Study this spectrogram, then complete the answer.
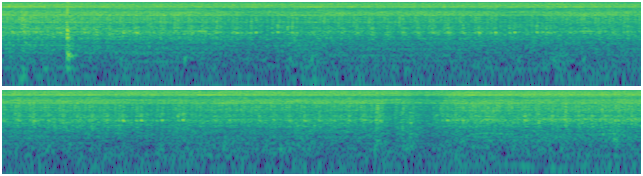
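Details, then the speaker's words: Renault Twingo after replacing the engine mounts, handbrake on, test in gear: steady, even low idle with smooth hum, no knocks or clunks; very little vibration, much better than before the repair. "और हमें लगता है कि वहां है बहुत कम कंपन यह पहले से काफी बेहतर है"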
